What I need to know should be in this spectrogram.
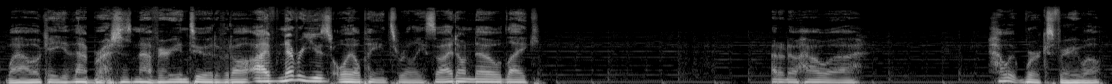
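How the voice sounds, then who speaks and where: Man, lowish voice, casual art streamer, rambling and hesitant, thinking out loud, faint music behind. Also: moderate pace, pauses often. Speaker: streamer giving art tutorials. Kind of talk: casual livestream chat while painting.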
